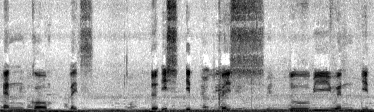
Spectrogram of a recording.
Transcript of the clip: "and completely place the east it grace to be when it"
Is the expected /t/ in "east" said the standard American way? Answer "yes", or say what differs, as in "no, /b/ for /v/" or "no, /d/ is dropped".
no, /t/ is dropped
